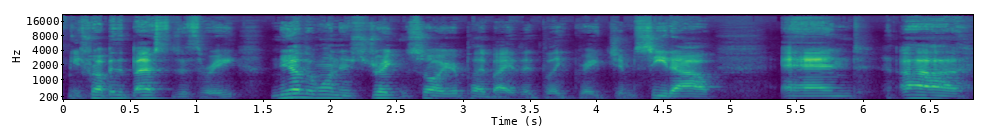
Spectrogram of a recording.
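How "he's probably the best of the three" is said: usual speaking voice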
